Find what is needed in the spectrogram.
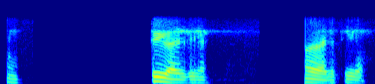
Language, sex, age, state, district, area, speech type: Bengali, male, 30-45, West Bengal, North 24 Parganas, urban, conversation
